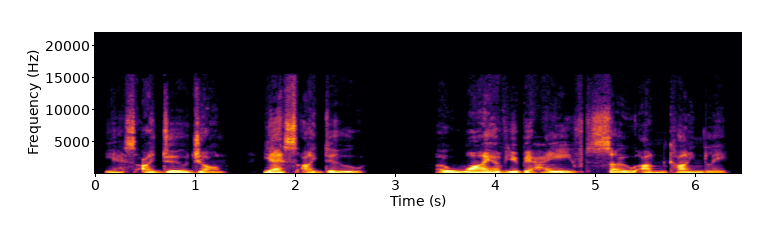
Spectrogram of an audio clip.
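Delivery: put-on a young lady wounded by her lover; young Lorna. Narrator voices Lorna.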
